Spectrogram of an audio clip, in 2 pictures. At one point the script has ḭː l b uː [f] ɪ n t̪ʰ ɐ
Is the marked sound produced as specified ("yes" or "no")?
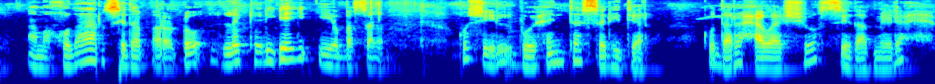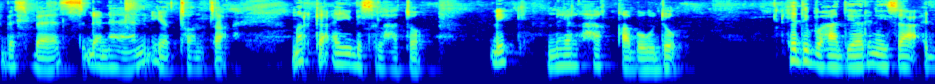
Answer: no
